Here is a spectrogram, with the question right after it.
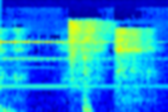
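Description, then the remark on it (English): A small handheld bell, rung to buzz in during a video game quiz, gives two quick bright dings whose clear metallic ring hangs steadily underneath, fairly quiet overall. “I think I heard an actual bell to ring in with.”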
